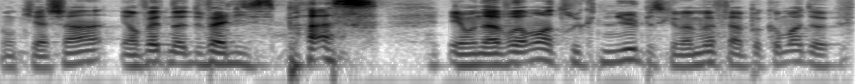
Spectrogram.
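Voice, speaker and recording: A man hosting a podcast, telling stories in a casual, comedic and animated way and acting out bits of dialogue. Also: medium pitch, quick pace. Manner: animated, informal, acts out dialogue. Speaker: podcast host.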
